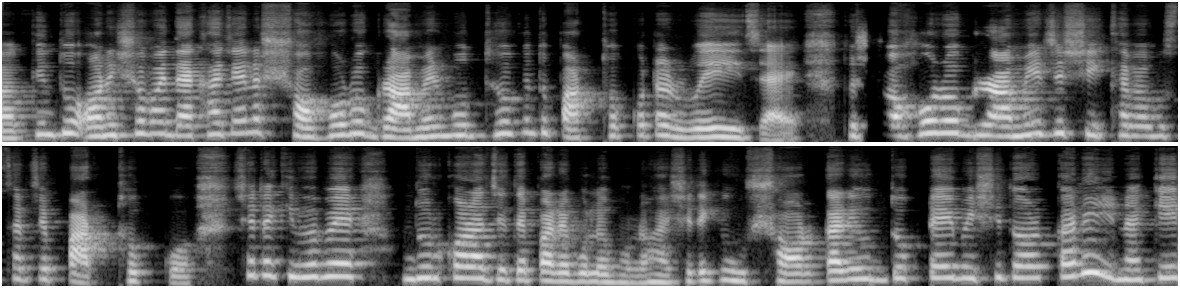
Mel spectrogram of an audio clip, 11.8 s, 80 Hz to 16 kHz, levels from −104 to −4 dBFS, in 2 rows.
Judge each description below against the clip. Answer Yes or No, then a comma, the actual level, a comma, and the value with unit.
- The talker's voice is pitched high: Yes, very high, 255 Hz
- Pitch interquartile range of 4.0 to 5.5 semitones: Yes, average, 4.6 semitones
